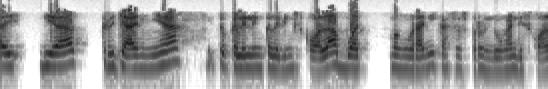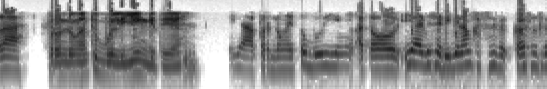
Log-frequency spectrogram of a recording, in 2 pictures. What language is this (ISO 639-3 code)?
ind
